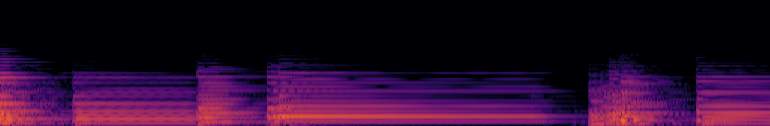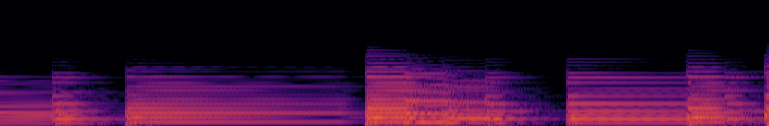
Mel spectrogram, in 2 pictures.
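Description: Yamaha digital piano playing slow, improvised new-age music: chords struck one after another, each left to ring and fade, with a short lull just before four seconds in.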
